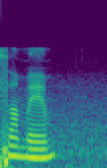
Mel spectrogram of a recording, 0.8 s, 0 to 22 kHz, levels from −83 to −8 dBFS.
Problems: constant background noise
